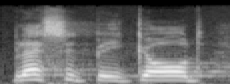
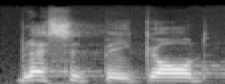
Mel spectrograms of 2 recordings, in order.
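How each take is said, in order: Both takes have the same delivery.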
